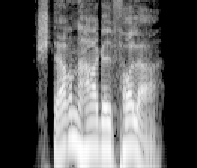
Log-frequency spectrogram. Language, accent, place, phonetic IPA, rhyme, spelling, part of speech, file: German, Germany, Berlin, [ˈʃtɛʁnˌhaːɡl̩ˈfɔlɐ], -ɔlɐ, sternhagelvoller, adjective, De-sternhagelvoller.ogg
- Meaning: inflection of sternhagelvoll: 1. strong/mixed nominative masculine singular 2. strong genitive/dative feminine singular 3. strong genitive plural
